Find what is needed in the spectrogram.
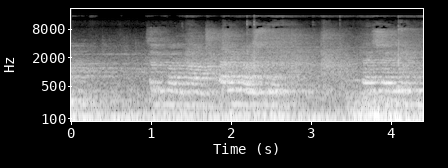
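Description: Speech only: a man's voice calling out cues in two short phrases, about a second in and again near the end, over a low steady room rumble.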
